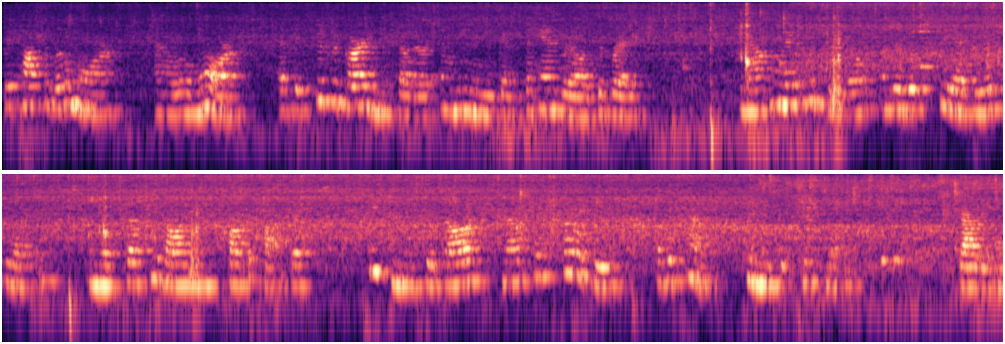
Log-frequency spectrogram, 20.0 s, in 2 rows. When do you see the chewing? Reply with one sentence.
The chewing can be heard from 6.7 to 8.4 s and from 10.4 to 12.1 s.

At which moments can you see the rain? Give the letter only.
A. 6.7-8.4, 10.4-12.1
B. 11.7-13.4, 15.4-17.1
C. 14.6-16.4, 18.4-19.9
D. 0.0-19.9
D.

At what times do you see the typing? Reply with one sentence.
You can't hear the typing here.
